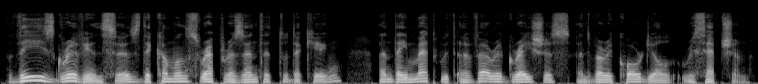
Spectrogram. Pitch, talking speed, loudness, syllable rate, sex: 110 Hz, 150 wpm, -20 LUFS, 4.6 syllables/s, male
